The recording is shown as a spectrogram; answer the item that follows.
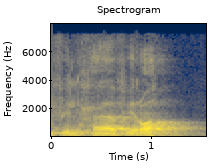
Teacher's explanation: فی الحافرہ میں لام ساکن پہ اظہار فی اور الحافرہ ملا دیا گیا. لام ساکن پہ اظہار قمری، حا الف مدہ وسط حلق سے ادا ہوگا، را پر پڑھیں گے اور تاء مربوطہ پہ وقف ہو جائے گا، ہا میں تبدیل ہو جائے گی.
